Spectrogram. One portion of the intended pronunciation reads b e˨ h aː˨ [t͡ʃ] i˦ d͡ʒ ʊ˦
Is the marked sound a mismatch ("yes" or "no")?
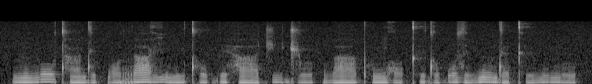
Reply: no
